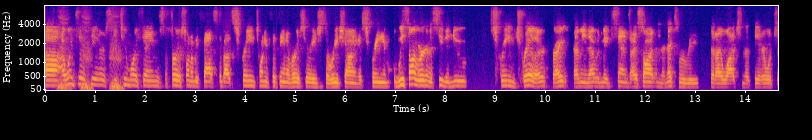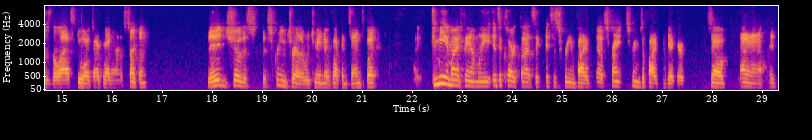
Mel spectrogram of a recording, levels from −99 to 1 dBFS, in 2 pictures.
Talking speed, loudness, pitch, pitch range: 215 wpm, -23 LUFS, 150 Hz, 130-170 Hz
